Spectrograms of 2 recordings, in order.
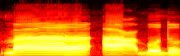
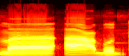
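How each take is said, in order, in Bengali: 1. শব্দটি হ্রস্ব স্বরধ্বনি দিয়ে শেষ হয়। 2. শব্দটি সাকিন ব্যঞ্জন দিয়ে শেষ হয়।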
